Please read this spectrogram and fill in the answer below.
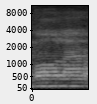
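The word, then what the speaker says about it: قال: Kalau dibalik qofnya yang panjang lamnya pendek. Qola artinya ngomong berkata. Kan sering kita dengar qala Rasulullah.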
